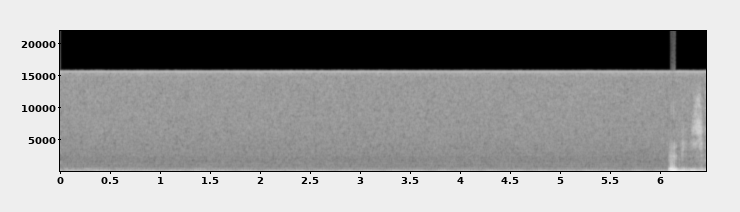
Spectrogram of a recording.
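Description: Steady hiss with a low electrical hum, the noise floor of the microphone and recording chain, with no other sound over it.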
